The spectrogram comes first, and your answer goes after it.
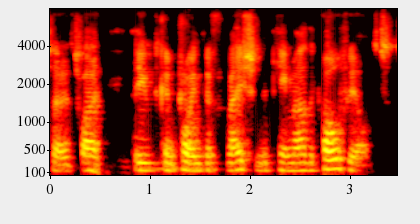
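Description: Speech comes at a very fast pace from a somewhat breathy man. His intonation stays fairly even. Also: quiet background. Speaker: guest. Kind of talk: interview answer. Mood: engaged, storytelling. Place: home room. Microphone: video call.

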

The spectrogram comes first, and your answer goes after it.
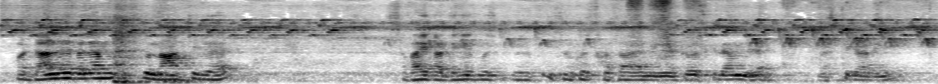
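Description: A man at a moderate pace with long, frequent pauses, noticeable background noise behind him. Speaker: yoga instructor. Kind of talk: yoga tutorial instruction to camera. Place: home room. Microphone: camera far.

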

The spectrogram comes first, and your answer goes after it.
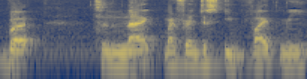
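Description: Music plays in the background as a man talks very slowly. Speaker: vlogger. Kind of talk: casual vlog chat. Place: home room. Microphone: phone near.

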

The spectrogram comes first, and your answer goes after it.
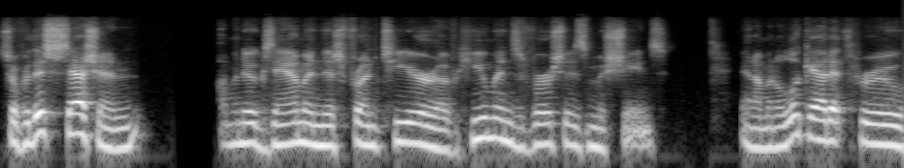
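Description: A somewhat breathy voice at a moderate pace over a quiet background. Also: man, ordinary pitch variation. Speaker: professor giving lecture. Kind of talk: lecture. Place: home room. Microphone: video call.

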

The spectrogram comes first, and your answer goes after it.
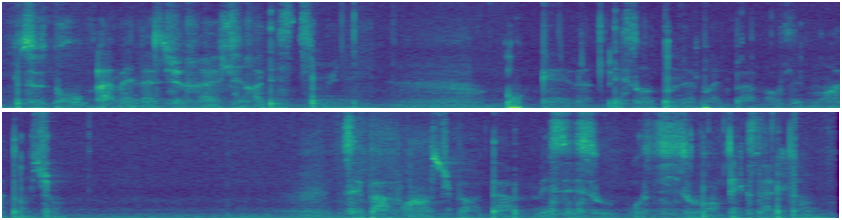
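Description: Whispering and soft-spoken, the voice moves at a fairly slow pace with long, frequent pauses over loud background noise. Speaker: reader. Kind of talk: reading aloud from a self-help book. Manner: soft whispered French reading.

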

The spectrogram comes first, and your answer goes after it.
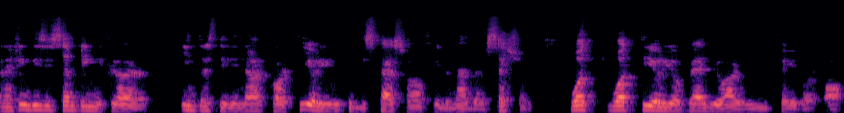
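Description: A man in an Italian accent, fairly quick in pace, with ordinary pitch variation. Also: quiet background. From northern Italy, Alps. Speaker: ecological economics researcher; guest lecturer. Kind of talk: lecture. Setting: video call. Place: home room. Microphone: earbuds.

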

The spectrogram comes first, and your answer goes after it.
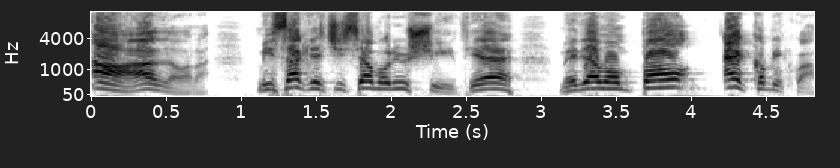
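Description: Against a quiet background, a man talks fairly slowly at a high pitch with lively intonation. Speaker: radio DJ and host; radio DJ, host. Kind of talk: live phone call with a listener. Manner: casual, chatty. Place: studio. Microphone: studio mic.

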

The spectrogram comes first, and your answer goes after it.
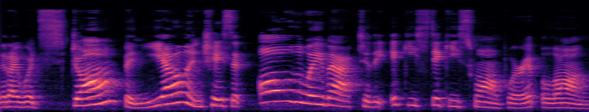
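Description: Someone is reading. They use a natural reading voice.

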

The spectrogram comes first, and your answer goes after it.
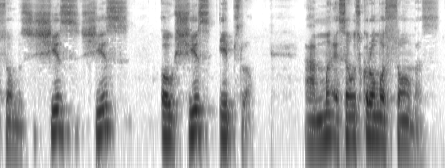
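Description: This man has a fairly low pitch. His intonation is lively. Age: 70s. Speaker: agronomist and environmental activist; guest. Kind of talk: lecture. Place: home room. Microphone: webcam.

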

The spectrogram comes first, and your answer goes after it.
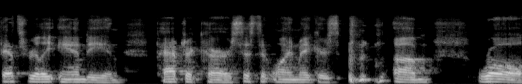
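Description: Over a quiet background, a man speaks with a General American accent at a medium pitch. His intonation is monotone and flat, and his pace is moderate. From Michigan, USA. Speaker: wine auctioneer and winery owner. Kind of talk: interview answer. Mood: relaxed, thoughtful. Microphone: video call.

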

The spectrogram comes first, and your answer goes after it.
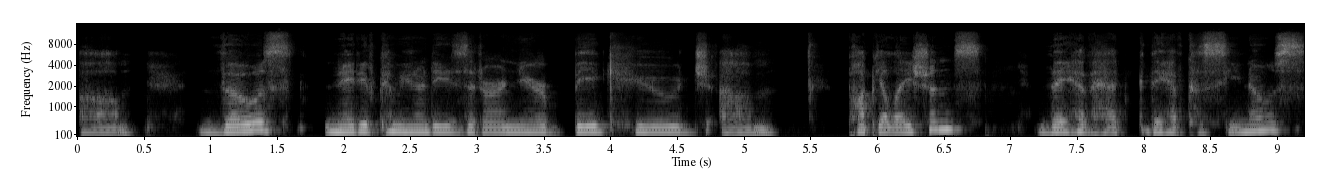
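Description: Speaking at a very slow pace, a woman with an American accent has a fairly low, somewhat breathy voice and a dark, mellow tone. Her pitch varies in an ordinary way against a quiet background. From South Dakota, US. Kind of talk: panel presentation. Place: home room. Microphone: webcam.

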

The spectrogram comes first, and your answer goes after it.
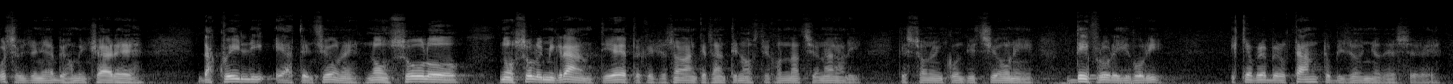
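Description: At a moderate pace, a man speaks with a very deep, low pitch and ordinary pitch variation. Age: 80s+. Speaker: teacher, speaker at regional council commemoration; teacher, council speaker. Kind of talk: commemorative speech; formal speech. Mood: reflective, grave. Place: hall. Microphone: podium.

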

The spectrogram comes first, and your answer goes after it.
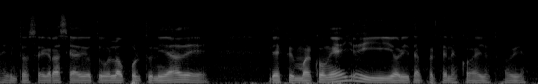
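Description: The delivery is very fast, with fairly even intonation. The tone is dark and mellow, and the sound is dry with no echo. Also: man, very deep, low pitch for a man. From Venezuela. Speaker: professional baseball pitcher. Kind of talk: interview answer. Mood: relaxed, reminiscing. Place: stadium. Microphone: handheld.

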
